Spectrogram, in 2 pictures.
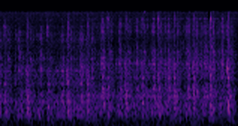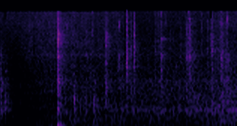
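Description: Home sewing machine stitching through seatbelt webbing with a rapid, even needle rhythm. The stitching stops about three seconds in and a single knock follows about a second later. Fainter ticking from the machine continues near the end.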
